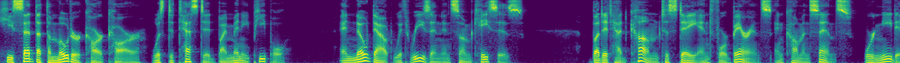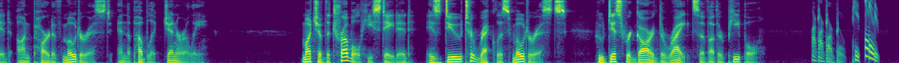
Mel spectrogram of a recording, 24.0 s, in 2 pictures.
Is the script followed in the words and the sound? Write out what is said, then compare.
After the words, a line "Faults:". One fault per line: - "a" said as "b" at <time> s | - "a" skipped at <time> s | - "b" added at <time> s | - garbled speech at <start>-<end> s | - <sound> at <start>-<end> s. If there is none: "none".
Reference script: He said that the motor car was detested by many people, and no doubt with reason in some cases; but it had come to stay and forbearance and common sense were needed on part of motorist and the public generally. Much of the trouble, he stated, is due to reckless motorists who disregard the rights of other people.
He said that the motor car car was detested by many people, and no doubt with reason in some cases; but it had come to stay and forbearance and common sense were needed on part of motorist and the public generally. Much of the trouble, he stated, is due to reckless motorists who disregard the rights of other people.
Faults:
- "car" added at 1.4 s
- chirp at 22.8-23.7 s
